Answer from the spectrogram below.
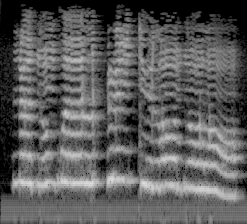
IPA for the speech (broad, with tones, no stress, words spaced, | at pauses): ɳɜ˧dõ˦ɡʷɜ˦l | ɭĩ˧ty˨ lɔ̃˧ dɔ̃˧lɔ̃˨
